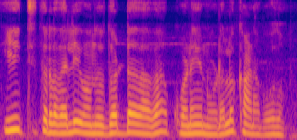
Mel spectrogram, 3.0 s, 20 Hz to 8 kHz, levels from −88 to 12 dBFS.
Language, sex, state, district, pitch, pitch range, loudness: Kannada, male, Karnataka, Bangalore, 185 Hz, 175-205 Hz, -14 LUFS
